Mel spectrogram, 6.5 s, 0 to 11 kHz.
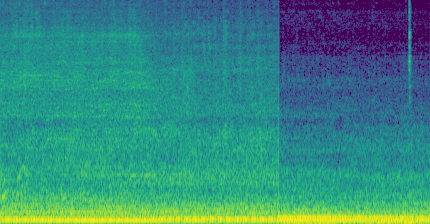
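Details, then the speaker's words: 1997 Ford on its first test drive in about five weeks, after new hoses, radiator, upper end gaskets, transmission fluid and filter: steady deep engine drone pulling smoothly through a gear change, no knocks or squeals; runs and shifts all right. "runs all right seems to shift all right"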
